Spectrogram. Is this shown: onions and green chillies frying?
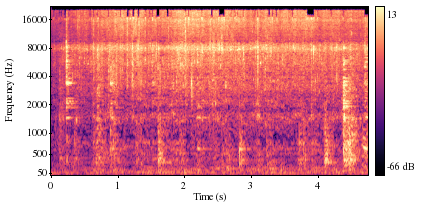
yes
